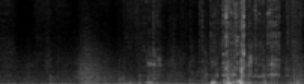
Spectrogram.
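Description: Two heavyweight men shoving each other: after a quiet start, about three seconds in comes a burst of loud thuds and scuffling mixed with short grunts.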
